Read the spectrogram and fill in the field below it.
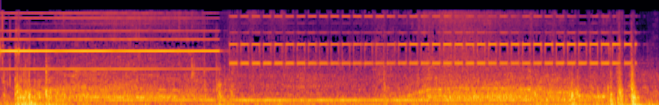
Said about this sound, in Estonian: kõrva torkab aga esmajärjekorras uste avamise ja sulgemise heli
